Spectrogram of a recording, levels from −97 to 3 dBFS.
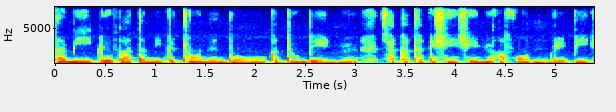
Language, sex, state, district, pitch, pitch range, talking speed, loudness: Rengma, female, Nagaland, Kohima, 210 Hz, 200-220 Hz, 190 wpm, -18 LUFS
